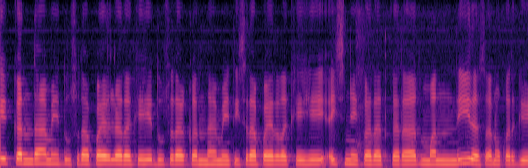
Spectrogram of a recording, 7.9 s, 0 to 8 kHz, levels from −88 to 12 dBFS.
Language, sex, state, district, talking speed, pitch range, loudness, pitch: Chhattisgarhi, female, Chhattisgarh, Rajnandgaon, 160 wpm, 210-220 Hz, -17 LUFS, 215 Hz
